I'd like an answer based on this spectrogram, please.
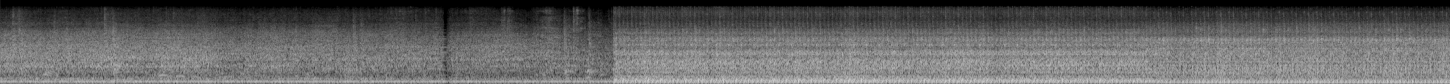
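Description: Heavy military vehicle engines idling: a steady low engine hum, then about six seconds in a sudden change to a louder engine running with a fast, even low pulse.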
